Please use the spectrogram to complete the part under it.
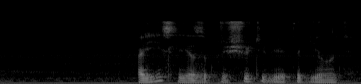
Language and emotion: Russian, neutral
